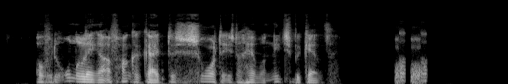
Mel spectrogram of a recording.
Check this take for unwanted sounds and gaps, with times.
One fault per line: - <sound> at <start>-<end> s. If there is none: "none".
- laugh at 3.9-4.3 s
